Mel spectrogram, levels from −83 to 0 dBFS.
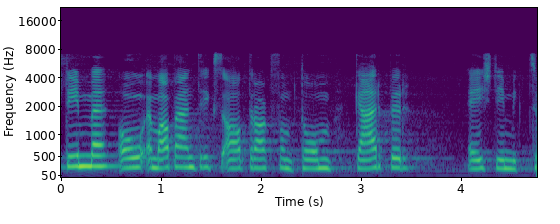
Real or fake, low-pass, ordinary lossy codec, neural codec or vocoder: real; 7.2 kHz; none; none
